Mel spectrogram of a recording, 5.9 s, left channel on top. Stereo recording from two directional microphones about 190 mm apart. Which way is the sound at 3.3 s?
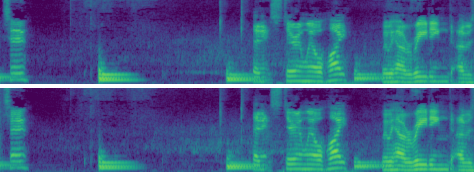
20° right (ahead or behind).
